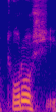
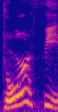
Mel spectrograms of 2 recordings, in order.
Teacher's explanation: Like, they add the extra O sound in the middle, Toroshi, right? We don't have TH in Korean, so it sounds like a sh sound instead of a th sound.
